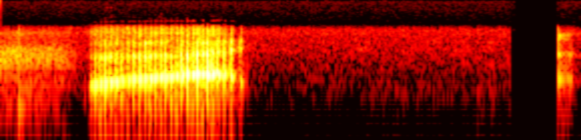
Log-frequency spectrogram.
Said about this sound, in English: Or a belch. No, I'm just kidding.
